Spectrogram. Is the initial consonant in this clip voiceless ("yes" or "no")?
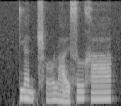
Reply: yes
